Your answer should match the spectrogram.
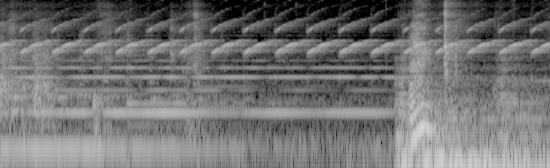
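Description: Security alarm sounding a rapid repeating warble, about five chirps a second, with low held music tones under it that stop about three seconds in, when a man shouts.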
